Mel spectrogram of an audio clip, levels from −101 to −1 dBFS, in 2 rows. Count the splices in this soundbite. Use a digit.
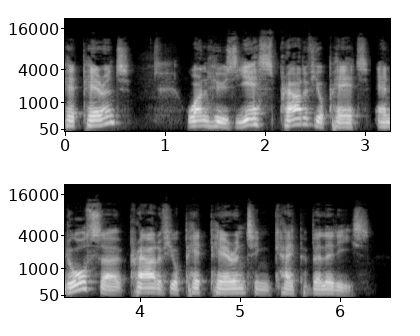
1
